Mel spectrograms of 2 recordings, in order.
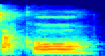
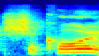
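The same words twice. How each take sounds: First: Shakur starting with a plain 's', like 'Sakur'; Shakur without the H. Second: Shakur starting with a 'sh' sound. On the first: Correcting his surname, Shakur said as 'Sakur'. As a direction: drop the 'h' so Shakur begins with 's'. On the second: Correcting his surname, Shakur said with a 'sh'. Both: Shown as a demonstration. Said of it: "It's without the H".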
